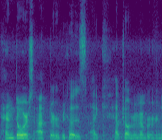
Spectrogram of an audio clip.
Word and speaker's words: Pandora's Actor: So it's a PH, so it's like Phantomus Actor, but I guess it's actually pronounced Pandora's Actor because I have trouble remembering names sometimes.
